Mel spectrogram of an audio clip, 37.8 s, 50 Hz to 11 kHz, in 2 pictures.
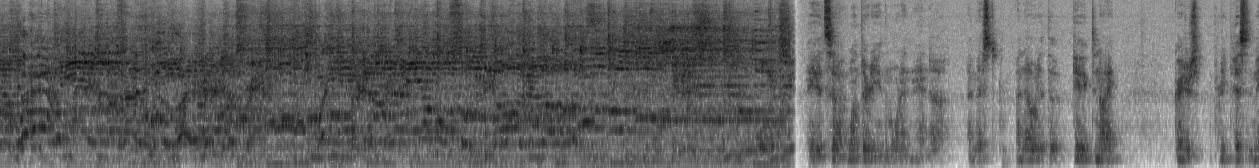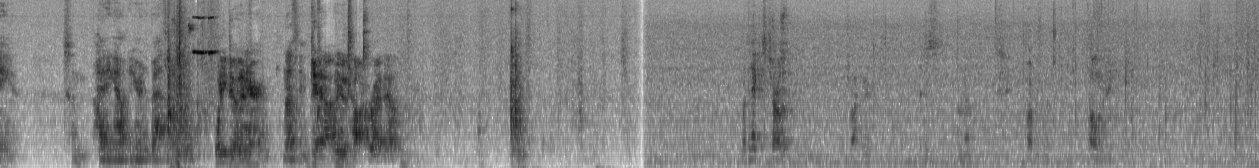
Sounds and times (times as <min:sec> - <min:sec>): Speech: 0:12.1 - 0:16.8, 0:17.6 - 0:19.2, 0:19.8 - 0:21.4, 0:22.1 - 0:25.0, 0:30.0 - 0:30.8.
